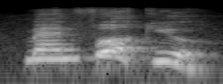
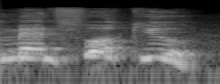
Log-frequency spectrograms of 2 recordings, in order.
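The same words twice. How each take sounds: First: Put-on Caribbean accent. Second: High mock Jamaican-accented curse; Caribbean accent. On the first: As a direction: fling it in a put-on Jamaican accent. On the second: Cab driver cursing at the kids, high mock Jamaican accent. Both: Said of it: "I don't know if it was a Jamaican accent".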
